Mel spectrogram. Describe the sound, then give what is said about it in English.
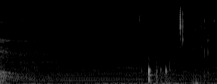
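A person takes a quiet sip of water, with a couple of soft, brief wet mouth clicks and a swallow against a hushed background, no talking. “All right, another drink here.”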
